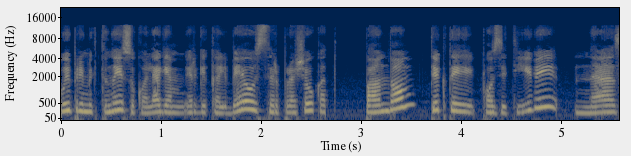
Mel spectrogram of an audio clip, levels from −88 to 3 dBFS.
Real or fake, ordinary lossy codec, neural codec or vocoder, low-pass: fake; AAC, 32 kbps; autoencoder, 48 kHz, 128 numbers a frame, DAC-VAE, trained on Japanese speech; 19.8 kHz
